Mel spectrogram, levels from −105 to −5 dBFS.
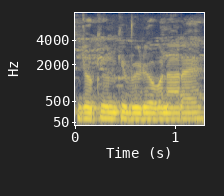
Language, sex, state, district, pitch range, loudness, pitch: Hindi, male, Uttar Pradesh, Shamli, 115-120 Hz, -13 LUFS, 115 Hz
